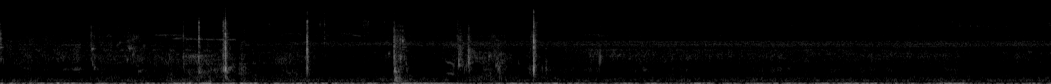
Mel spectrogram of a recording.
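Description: Quiet creekside bush ambience: a steady faint high hiss with a few short bird chirps, broken by scattered sharp clicks and rustles close to the microphone, mostly in the first half.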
